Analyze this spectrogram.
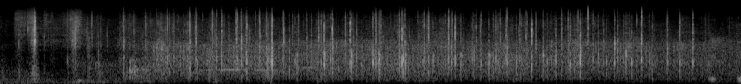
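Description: Audience applauding after a poem reading. It starts with a few scattered claps, builds to full applause within about two seconds, then dies away near the end.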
